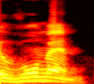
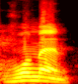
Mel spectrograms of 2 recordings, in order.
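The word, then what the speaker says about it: woman: जब मैं सिखाया था ये सिंगुलर आ जाता है, एमएन सिंगुलर आता है, तो इसको प्रोनाउंस करते हैं वुमेन. क्या प्रोनाउंस करते हैं इसको? वुमेन.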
